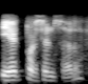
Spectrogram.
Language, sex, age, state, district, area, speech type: Kannada, male, 18-30, Karnataka, Gulbarga, urban, conversation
